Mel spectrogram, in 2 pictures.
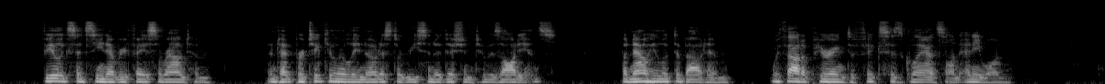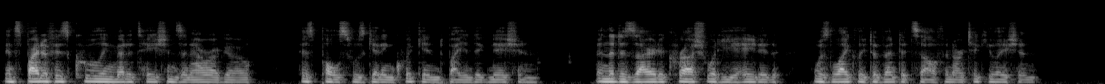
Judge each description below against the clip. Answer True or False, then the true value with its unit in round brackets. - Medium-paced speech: True (170 wpm)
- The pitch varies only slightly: True (2.0 semitones)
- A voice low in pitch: True (115 Hz)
